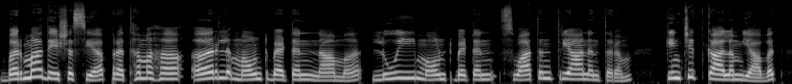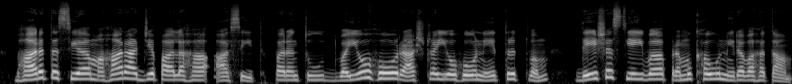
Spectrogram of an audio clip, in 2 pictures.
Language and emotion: Sanskrit, neutral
